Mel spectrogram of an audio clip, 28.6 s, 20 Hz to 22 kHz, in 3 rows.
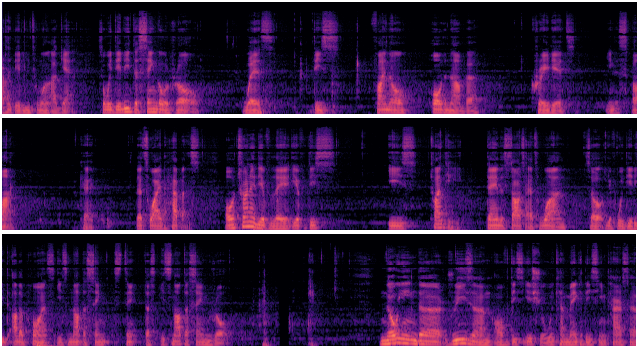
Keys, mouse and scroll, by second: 0.0-2.3 typing, 1.6-2.1 drag, 4.0-7.6 ctrl+middle drag, 13.8 d, 14.1-14.8 drag, 14.8-19.3 typing, 15.3-16.0 drag, 17.2 click, 18.1 click, 18.6 drag, 21.0 d, 23.1 ctrl+alt+shift+w.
